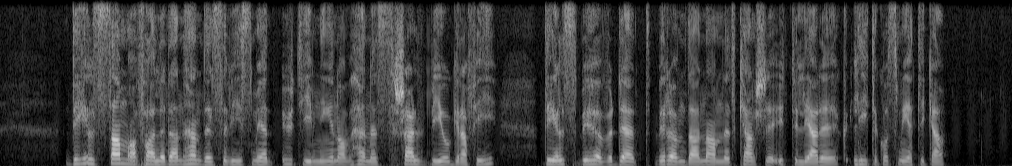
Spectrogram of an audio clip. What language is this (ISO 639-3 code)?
swe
